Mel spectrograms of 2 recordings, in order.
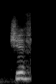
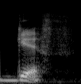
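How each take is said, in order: First: The word starts with a soft G sound. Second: The word starts with a hard G sound. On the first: The speaker calls it right. "GIF is so smooth" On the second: The speaker calls it wrong. "it's so harsh when it's a hard G"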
